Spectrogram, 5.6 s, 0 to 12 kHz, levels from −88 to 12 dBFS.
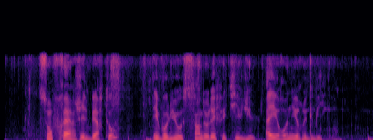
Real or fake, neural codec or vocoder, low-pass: fake; codec, 16 kHz, 8 kbps, FunCodec, trained on LibriTTS, 25 frames a second; 7.2 kHz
